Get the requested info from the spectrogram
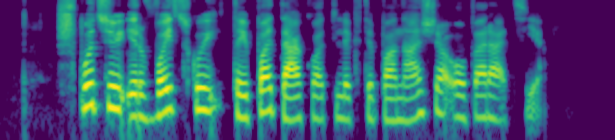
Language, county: Lithuanian, Kaunas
